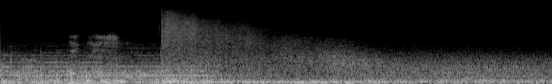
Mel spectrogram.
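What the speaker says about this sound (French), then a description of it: "À 5h30, la détonation de la bombe dégage une énergie de 21 kilotonnes de TNT" Detonation of the Trinity plutonium implosion atomic bomb, a huge sustained roaring blast that swells suddenly to full force and then rumbles on as a dense, loud, low roar.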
